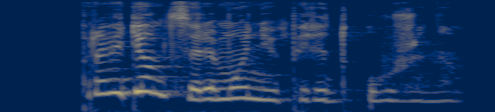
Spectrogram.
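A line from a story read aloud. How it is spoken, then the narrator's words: Calm, matter-of-fact. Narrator (Russian): спокойно сказала синяя звезда, как будто речь шла о давно решенном вопросе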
